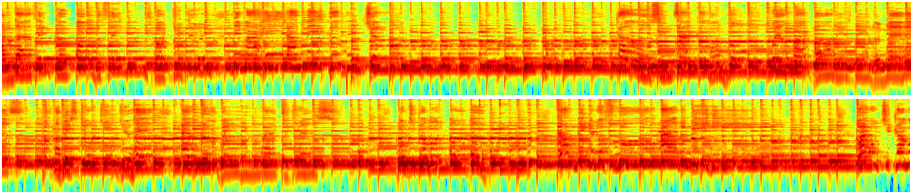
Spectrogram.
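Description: Ukulele strummed in a steady, even rhythm, ringing through changing chords of the song's verse and pre-chorus.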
